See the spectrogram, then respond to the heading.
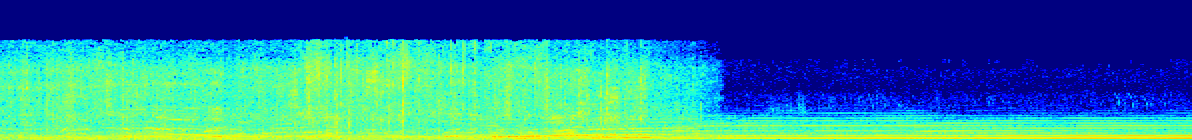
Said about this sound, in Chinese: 然后呢，号召民众呢找避难所啊，全天都是航空警报。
